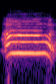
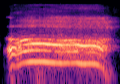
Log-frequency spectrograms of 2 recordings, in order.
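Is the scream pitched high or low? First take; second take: high; low. First: The scream is high, from the head. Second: The scream is low, from the belly.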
